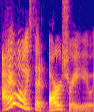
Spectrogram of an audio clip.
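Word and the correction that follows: Atreyu: It's a Treyu. – It's not our Treyu. – It's, it's your Treyu. A Treyu. Yeah, I was saying his name wrong, but from the Plains People, Hunters of the Purple Buffalo.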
